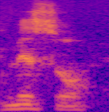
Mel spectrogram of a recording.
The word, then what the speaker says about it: missile: their aluminium line so do they pronounce it missile or missile it is missile rhymes with fissile everything this missile missile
